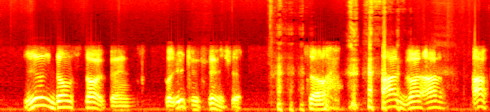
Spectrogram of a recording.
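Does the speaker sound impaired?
Yes: muscular dystrophy; congenital, extremely rare type, exact type unknown, myotubular myopathy ruled out about 4 years ago; about 30 years old, hospitalized every 3 to 6 weeks until age 7, plays power soccer.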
